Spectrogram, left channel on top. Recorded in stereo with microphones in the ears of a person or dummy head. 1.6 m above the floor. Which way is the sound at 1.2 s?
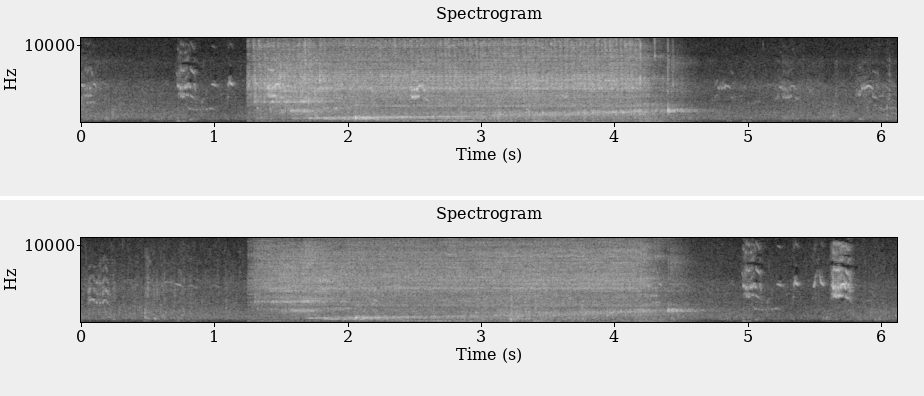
55° left (ahead or behind).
